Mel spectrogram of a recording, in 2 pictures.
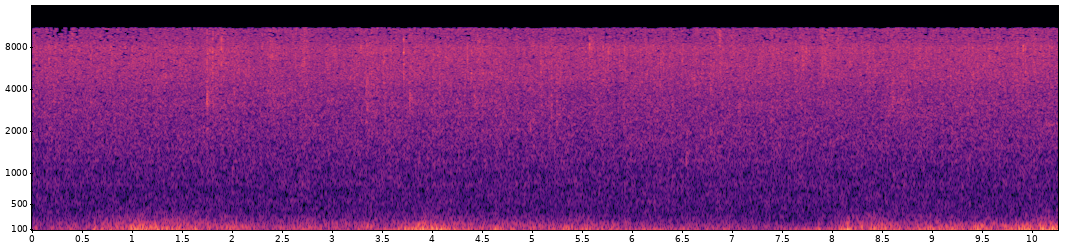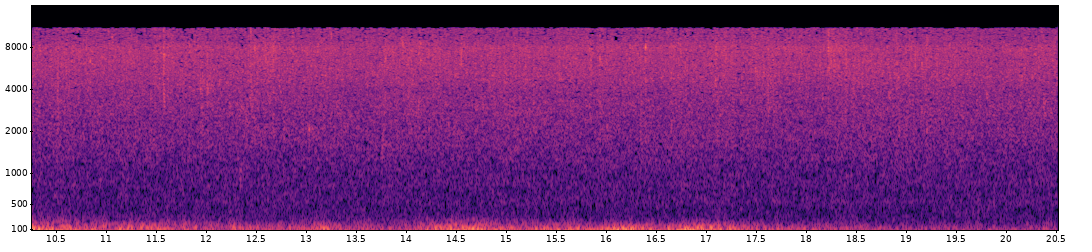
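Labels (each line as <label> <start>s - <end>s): Thunder rumbles quietly in the distance. 0.0s - 18.0s
Slight rain falls continuously. 0.0s - 20.5s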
